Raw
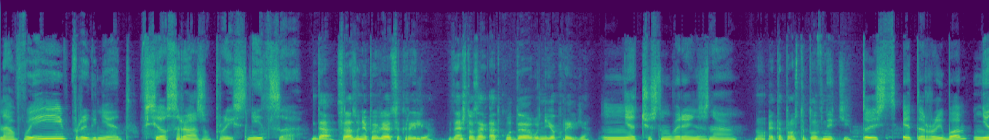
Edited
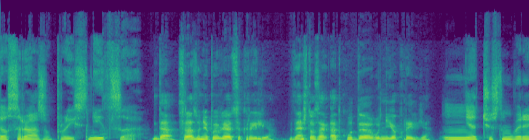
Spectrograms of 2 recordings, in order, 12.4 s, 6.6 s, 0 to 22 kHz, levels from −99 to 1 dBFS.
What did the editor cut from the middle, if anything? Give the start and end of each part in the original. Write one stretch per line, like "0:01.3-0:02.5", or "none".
none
